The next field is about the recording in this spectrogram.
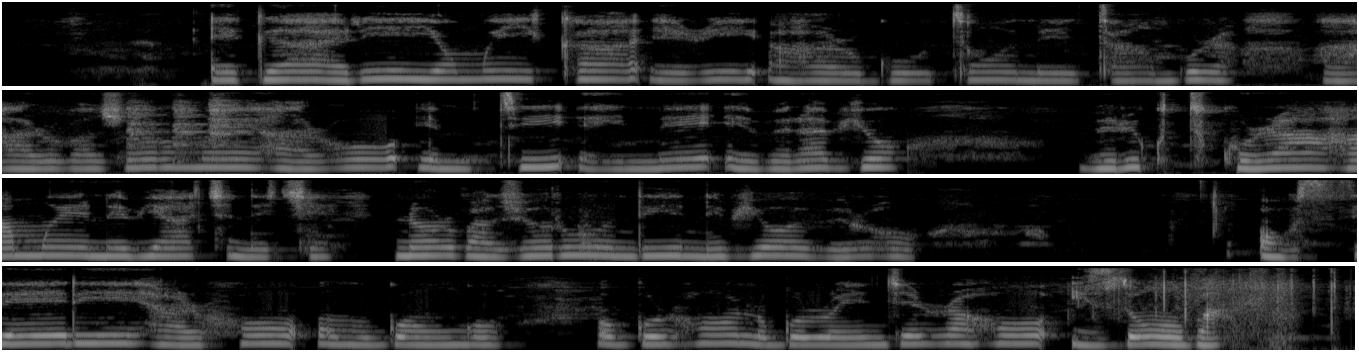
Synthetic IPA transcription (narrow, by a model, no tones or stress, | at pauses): e̞ɡaːɾijo̞mwiːkʰae̞ɾiahaɾuɡuːtʰo̞neːtʰaːmbuɾaː | ɦaɾuβazo̞ɾumwe̞ɦaɾiho̞e̞mitʰieine̞ːβiɾaβjo̞ | βiɾiku̥tu̥kuɾaɦamwe̞neβjaːcine̞ce̞ | no̞ɾuβaʒo̞ɾuːndiniβjo̞βiɾiho̞ | βuseːɾiɦaɾiho̞ːmuɡo̞ːŋɡo̞ː | ɡuɾiɦo̞niɡuɾwe̞ːɲɟeɾɾaho̞izo̞ːβa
